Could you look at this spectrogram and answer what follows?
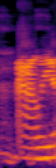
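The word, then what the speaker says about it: Alley: weird sorry Hi um my name is Ali as well I'm an Ali s but I spell it a l l e y um I think that's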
